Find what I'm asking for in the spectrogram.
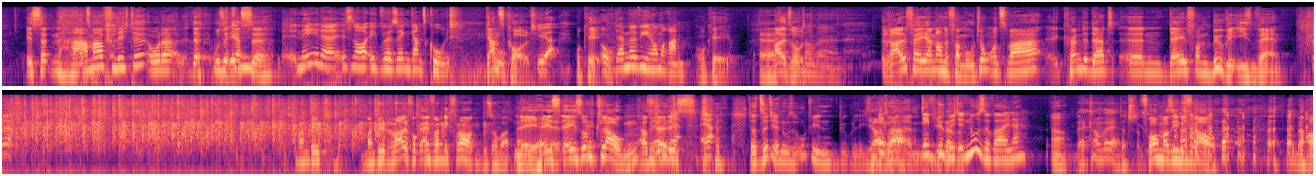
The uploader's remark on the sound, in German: Auf Einladung der Marienhausschule in Meppen waren wir am Dienstag, den 27.Februar 2024 live zu Gast in der Berufsfach-, Fach- und Fachoberschulen in Trägerschaft der Schulstiftung im Bistum Osnabrück.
